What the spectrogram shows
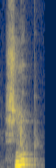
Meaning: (noun) sweets, candy; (verb) inflection of snoepen: 1. first-person singular present indicative 2. second-person singular present indicative 3. imperative
- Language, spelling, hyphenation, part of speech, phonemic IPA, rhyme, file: Dutch, snoep, snoep, noun / verb, /snup/, -up, Nl-snoep.ogg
